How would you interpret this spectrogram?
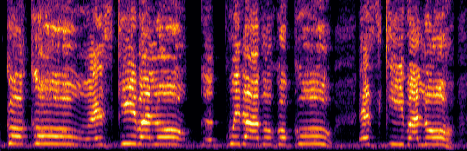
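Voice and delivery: very high frantic warning yell; Krillin shouting. Acted. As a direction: scream the warning in panic. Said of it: "Krillin grita".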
